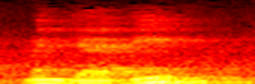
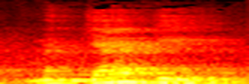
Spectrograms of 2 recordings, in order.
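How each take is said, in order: The two takes are said the same way.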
